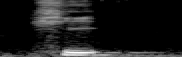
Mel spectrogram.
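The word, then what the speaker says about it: 火: with just a pencil or a pen the pronunciation of this character is he and he means fire now here's an interesting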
